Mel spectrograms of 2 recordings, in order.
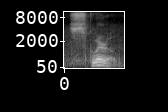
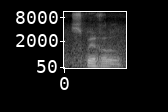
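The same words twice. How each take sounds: First: Said in the usual way. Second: SQUIRREL slowly, its R pulled back into the throat; slow SQUIRREL, losing the English R; difficult German-style R. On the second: Shown as a demonstration. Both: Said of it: "'cause it's that R".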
